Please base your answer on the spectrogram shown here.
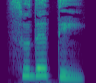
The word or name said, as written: ಸುದತಿ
